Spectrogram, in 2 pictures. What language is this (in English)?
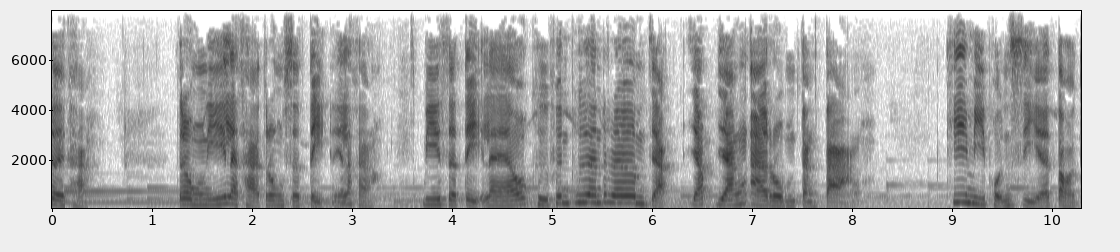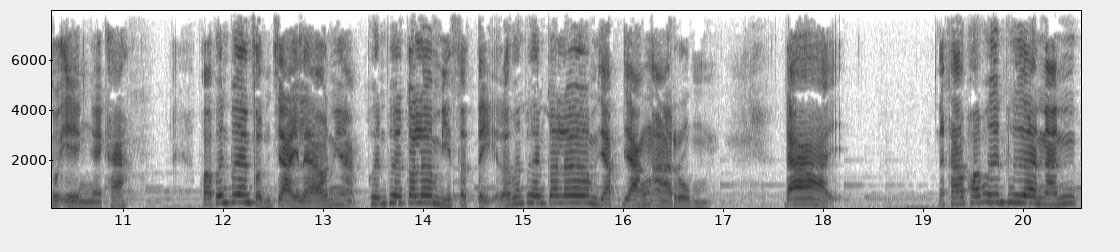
Thai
